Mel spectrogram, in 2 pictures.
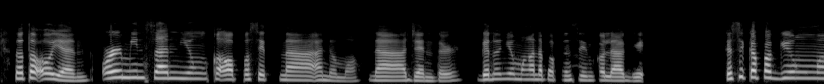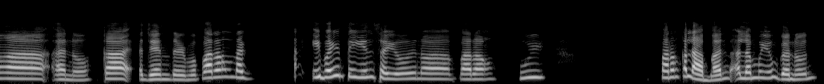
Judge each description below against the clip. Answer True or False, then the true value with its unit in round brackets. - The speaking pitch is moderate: False (245 Hz)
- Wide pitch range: True (5.7 semitones)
